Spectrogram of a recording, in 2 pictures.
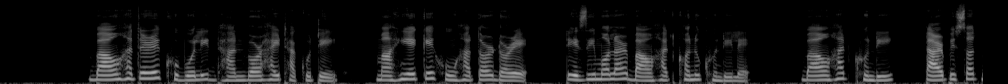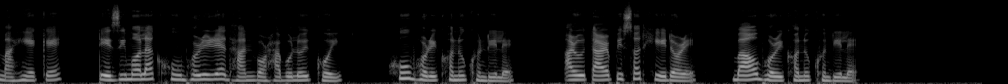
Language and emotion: Assamese, neutral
